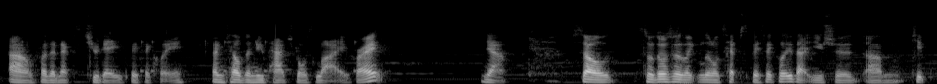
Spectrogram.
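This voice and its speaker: A man chatting casually as he hosts a gameplay livestream, rambling through each step, with a slight lisp as if he just bit his tongue. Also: on the low side. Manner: rambling step-by-step self-narration. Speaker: live-streaming game host. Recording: dull, lo-fi sound, background music. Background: music.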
